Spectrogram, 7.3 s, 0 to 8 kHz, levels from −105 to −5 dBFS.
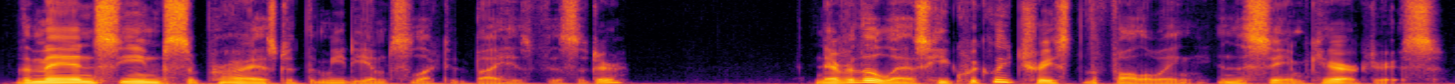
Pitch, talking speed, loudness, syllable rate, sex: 95 Hz, 175 wpm, -21 LUFS, 6.2 syllables/s, male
